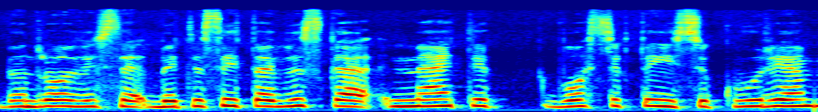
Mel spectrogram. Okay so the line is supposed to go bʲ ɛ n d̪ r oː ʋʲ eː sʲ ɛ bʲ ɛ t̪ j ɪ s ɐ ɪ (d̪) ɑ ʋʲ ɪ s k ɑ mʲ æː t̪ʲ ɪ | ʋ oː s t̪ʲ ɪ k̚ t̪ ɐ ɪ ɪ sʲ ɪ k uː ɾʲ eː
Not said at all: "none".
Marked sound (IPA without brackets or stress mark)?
t̪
